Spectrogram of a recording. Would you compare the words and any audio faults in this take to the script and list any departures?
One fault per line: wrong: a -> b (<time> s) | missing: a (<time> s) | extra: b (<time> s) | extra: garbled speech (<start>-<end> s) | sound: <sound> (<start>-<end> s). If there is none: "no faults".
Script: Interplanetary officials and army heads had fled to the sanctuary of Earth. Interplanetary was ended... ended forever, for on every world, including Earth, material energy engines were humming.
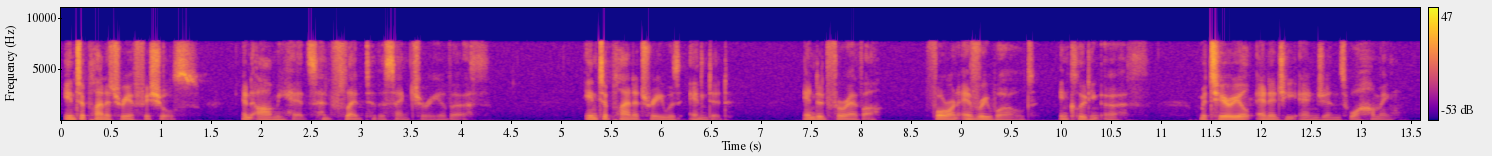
no faults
